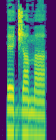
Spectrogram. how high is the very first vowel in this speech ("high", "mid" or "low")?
mid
